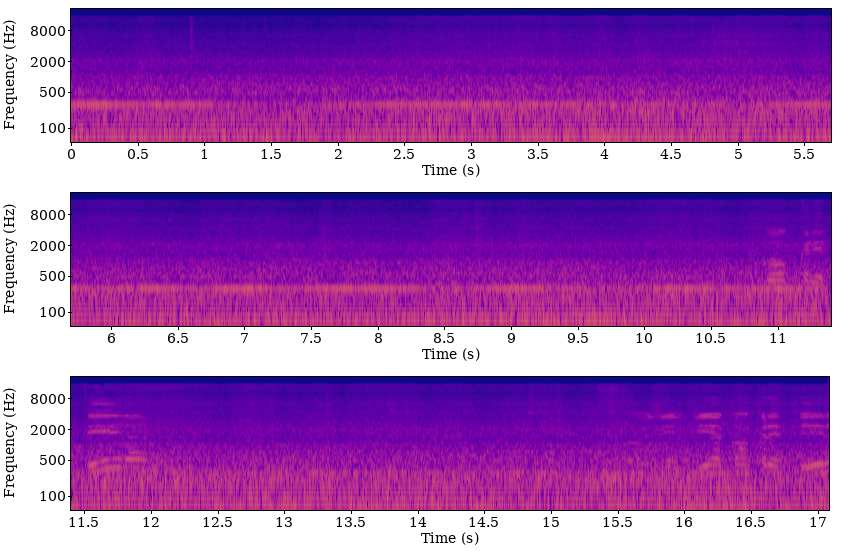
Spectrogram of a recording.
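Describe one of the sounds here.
Tyres roll and hum along the road.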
